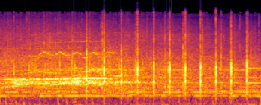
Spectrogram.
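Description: Audience applauding and cheering over held music tones; from about a second and a half in, sharp claps or beats come evenly, about four a second.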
